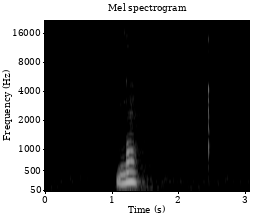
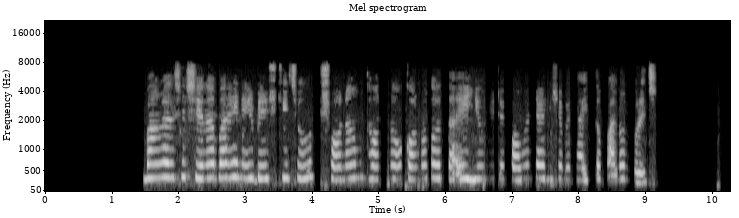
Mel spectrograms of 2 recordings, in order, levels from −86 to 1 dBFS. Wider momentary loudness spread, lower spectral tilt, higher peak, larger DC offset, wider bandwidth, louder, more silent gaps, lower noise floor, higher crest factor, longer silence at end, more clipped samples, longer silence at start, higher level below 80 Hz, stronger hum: first, 23 LU vs 7 LU; first, -9.5 dB/octave vs -2.5 dB/octave; second, -22 dBFS vs -8 dBFS; neither; first, 14.5 kHz vs 8.2 kHz; second, -37 LUFS vs -23 LUFS; second, none vs 4.06-4.11 s, 5.05-5.11 s, 5.99-6.04 s, 6.93-6.98 s, 8.38-8.42 s, 8.78-8.82 s, 9.20-10.06 s; second, -86 dBFS vs under -90 dBFS; about the same, 20 dB vs 16 dB; first, 1.7 s vs 0.2 s; neither; second, 1.05 s vs 1.45 s; second, under -90 dBFS vs -72 dBFS; neither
